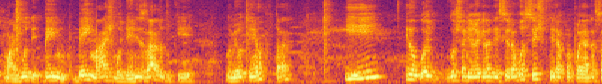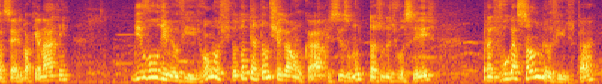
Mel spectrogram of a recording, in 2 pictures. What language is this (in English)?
Portuguese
